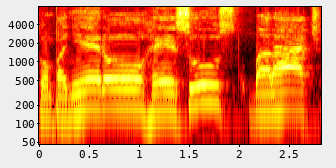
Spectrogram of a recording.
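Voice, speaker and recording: A high-pitched male voice with ordinary pitch variation and audible room echo. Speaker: podcast host. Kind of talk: casual podcast chat.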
